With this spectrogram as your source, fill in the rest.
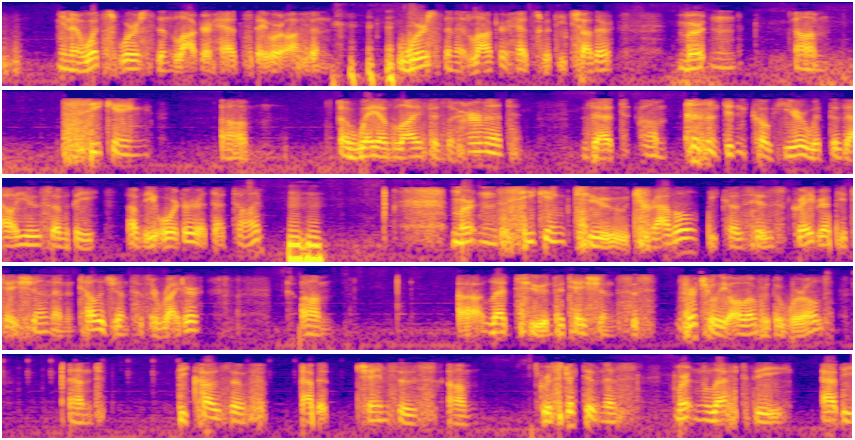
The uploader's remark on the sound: We converse by telephone.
